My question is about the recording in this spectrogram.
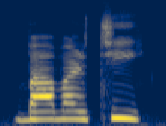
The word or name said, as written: bawarci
